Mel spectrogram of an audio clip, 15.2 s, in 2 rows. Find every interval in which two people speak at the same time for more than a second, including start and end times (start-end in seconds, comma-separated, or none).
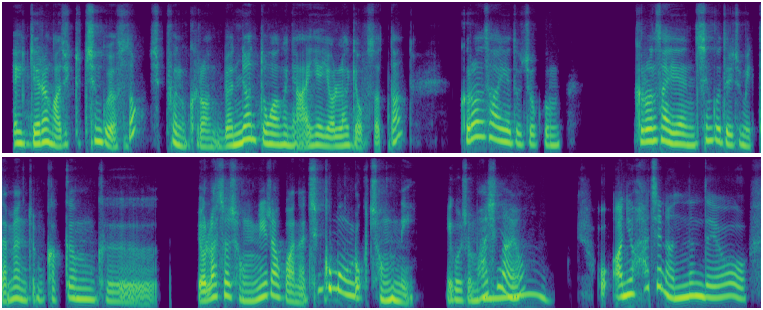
none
